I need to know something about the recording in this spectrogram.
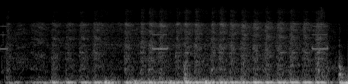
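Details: Nissan Sentra 2.0 with GNV (CNG) kit, restart after shutdown on liquid fuel: starter churns about four pulses a second for several seconds without catching; extended crank, hard start, fuel pump ruled out, starts on GNV.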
